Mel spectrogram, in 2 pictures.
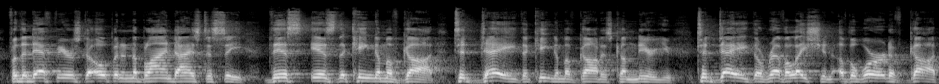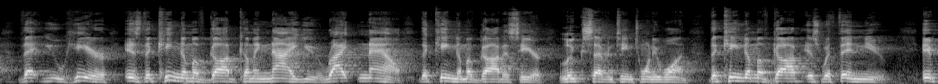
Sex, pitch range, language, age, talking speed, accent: male, 130-155 Hz, English, 50-69, 210 wpm, American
